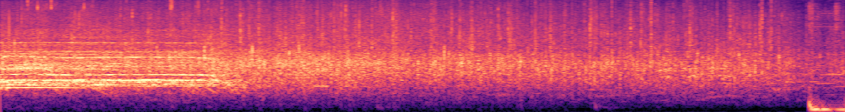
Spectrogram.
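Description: Studio audience applauding, loudest at first and fading gradually, with cheering over it during the first two seconds.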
